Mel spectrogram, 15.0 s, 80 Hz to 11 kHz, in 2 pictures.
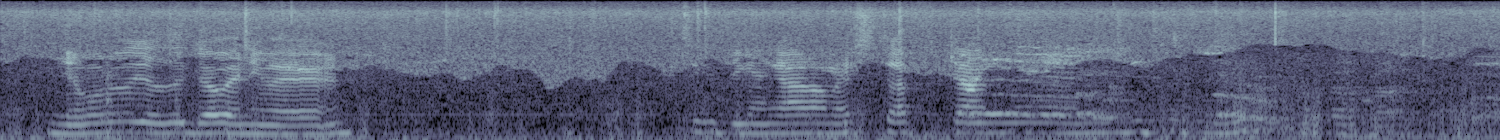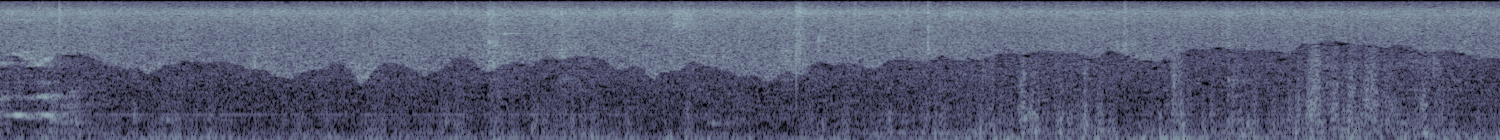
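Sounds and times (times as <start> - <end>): heavy rain falling: 0.0 - 15.0.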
